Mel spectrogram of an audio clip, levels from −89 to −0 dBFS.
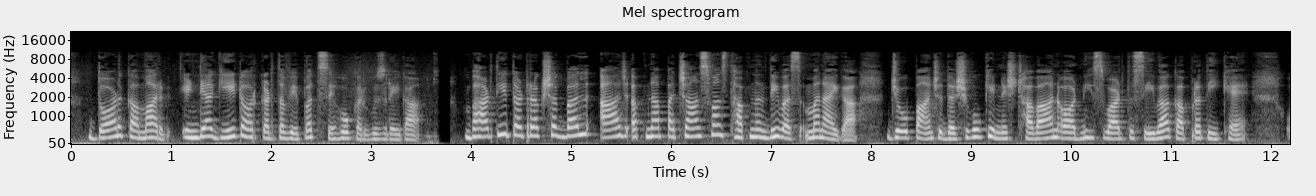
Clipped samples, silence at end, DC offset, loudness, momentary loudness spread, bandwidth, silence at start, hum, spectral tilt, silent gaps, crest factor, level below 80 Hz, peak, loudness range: under 0.1%; 0 s; under 0.1%; -20 LUFS; 6 LU; 11 kHz; 0 s; none; -4.5 dB/octave; none; 16 dB; -50 dBFS; -4 dBFS; 2 LU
